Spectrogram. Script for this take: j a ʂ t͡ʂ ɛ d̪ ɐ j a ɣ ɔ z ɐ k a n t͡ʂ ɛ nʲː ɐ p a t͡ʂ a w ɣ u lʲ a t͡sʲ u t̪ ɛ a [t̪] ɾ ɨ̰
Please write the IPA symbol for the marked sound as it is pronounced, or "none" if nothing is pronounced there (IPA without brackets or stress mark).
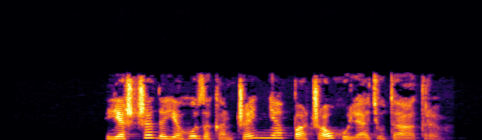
t̪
